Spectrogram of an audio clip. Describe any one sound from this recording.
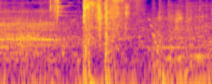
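Energy bolts fire and crackle in bursts.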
